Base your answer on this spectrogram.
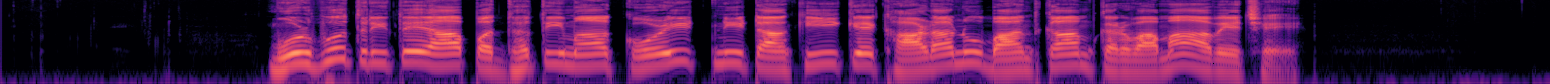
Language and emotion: Gujarati, neutral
